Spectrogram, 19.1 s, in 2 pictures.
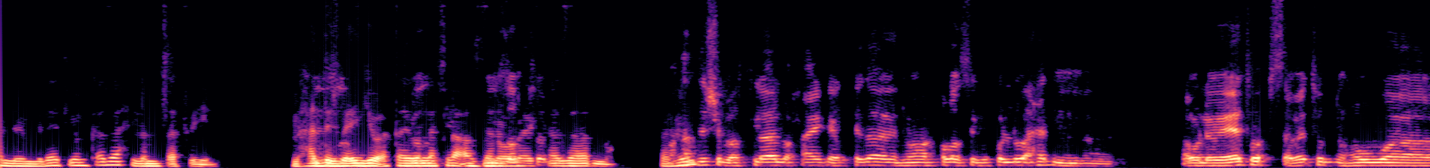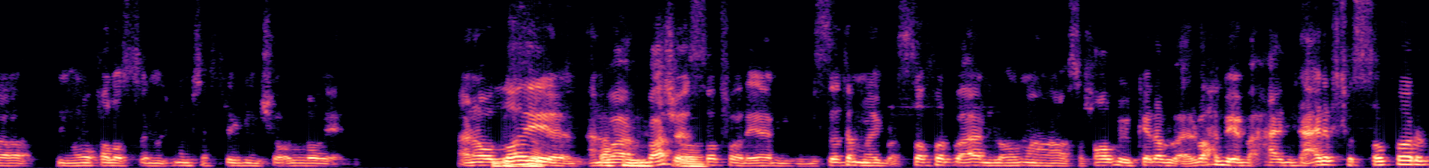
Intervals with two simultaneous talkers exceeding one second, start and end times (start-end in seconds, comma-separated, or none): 12.8-14.3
